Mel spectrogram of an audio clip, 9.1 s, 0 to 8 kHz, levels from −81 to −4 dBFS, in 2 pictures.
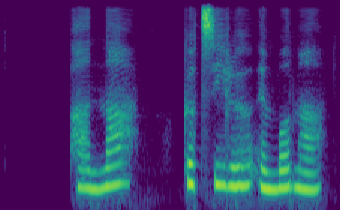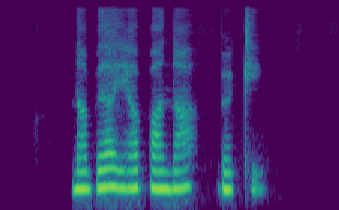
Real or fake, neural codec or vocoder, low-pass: fake; codec, 16 kHz, 0.3 kbps, FocalCodec; 7.2 kHz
